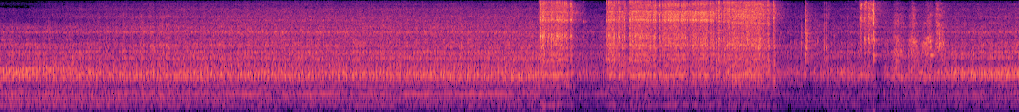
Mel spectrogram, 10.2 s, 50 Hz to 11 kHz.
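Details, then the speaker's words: Drilling holes in soft-annealed 52100 steel: a steady thin squeal rides over the drill hum as the bit bites. Blamed on the lamellar pearlitic structure with cementite bands, drill bit squeak. "you hear that little squeak even though this is soft it's uh you know it's got that lambler perolitic structure so bands of of cementite through there give me a little bit of issues"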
